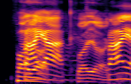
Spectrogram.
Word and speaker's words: Fikok: Fitness expert, Tori Fikok. Am I saying it right? – Fayok. – All right. We'll take out the C.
